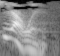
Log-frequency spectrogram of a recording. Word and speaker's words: Yahweh: It's a secret tetragrammaton that's not really pronounced, but the way we pronounce it is Yahweh,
